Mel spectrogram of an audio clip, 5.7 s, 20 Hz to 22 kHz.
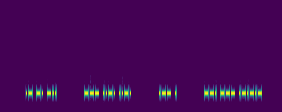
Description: Morse code, heard as a keyed tone, about 43 wpm, 700 Hz. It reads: AND OFF WE GO.
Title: 3x Word-Spacing - Sentences from Top 200 Words - 45wpm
